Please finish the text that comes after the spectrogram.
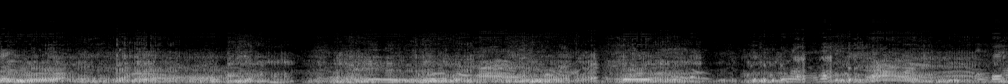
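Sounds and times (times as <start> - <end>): lions growling: 0.0 - 10.0.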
